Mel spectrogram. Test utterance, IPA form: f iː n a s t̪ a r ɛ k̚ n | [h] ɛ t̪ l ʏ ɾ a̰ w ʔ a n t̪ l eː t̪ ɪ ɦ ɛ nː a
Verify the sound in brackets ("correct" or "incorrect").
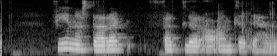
incorrect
